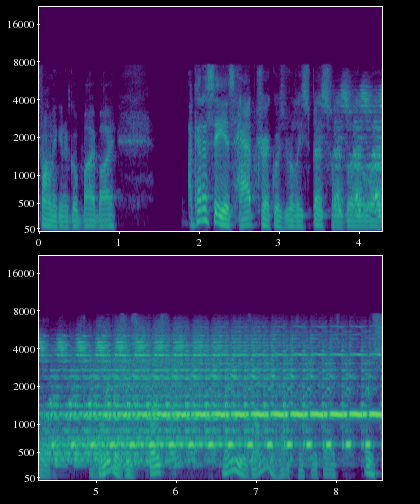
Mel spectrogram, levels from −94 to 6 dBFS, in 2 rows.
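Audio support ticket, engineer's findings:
Feedback howl from 3.46 s to end of clip. Tone near 1 kHz builds to about 11 dB above the speech, loop repeating roughly every 200 ms. Two devices on the same call in one room. Loop gain exceeds unity and nobody muted.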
